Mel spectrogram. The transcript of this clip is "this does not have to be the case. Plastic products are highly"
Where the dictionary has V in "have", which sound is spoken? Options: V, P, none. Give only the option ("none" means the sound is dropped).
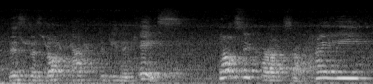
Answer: P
